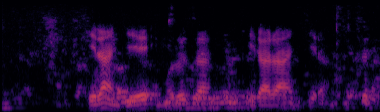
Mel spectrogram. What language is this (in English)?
Kinyarwanda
